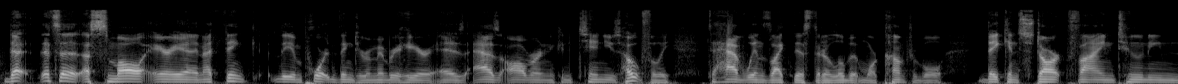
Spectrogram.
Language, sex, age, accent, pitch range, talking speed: English, male, 30-49, American, 95-120 Hz, 185 wpm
